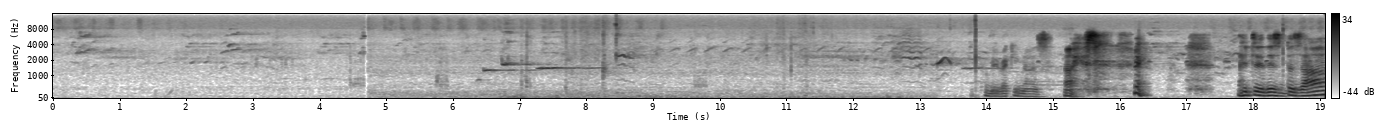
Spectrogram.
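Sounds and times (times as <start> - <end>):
birds calling: 0.0 - 19.0
low outdoor rumble: 4.7 - 15.6
long whistled bird note: 6.4 - 9.8.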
